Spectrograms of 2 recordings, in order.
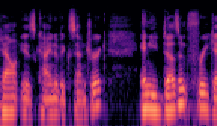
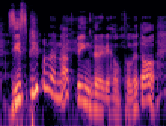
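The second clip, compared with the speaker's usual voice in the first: higher, quick mock German accent; 5 semitones higher, faster than usual. [name] complaining about the villagers, hammed-up German accent. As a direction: put the German accent back on, pitched up. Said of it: "Lost your accent".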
